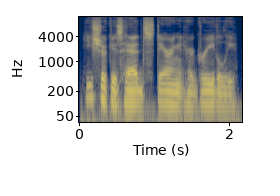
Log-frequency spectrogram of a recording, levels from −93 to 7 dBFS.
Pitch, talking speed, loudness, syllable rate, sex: 95 Hz, 220 wpm, -15 LUFS, 5.3 syllables/s, male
